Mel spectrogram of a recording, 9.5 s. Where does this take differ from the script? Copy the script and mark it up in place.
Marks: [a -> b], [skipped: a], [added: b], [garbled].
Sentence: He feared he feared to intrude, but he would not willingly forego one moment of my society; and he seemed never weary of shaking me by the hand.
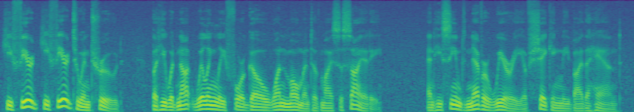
He feared he feared to intrude, but he would not willingly forego one moment of my society; and he seemed never weary of shaking me by the hand.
